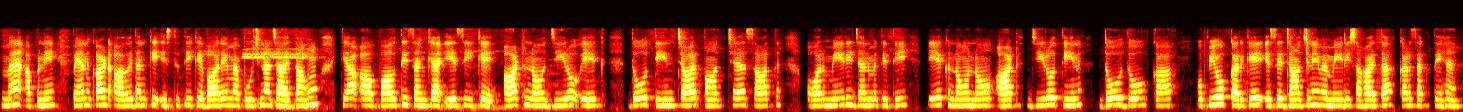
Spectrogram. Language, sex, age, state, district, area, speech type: Hindi, female, 18-30, Madhya Pradesh, Narsinghpur, rural, read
